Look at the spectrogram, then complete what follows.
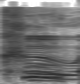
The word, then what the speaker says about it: The Coup: someone else featuring and they pronounce the coup as the coupe which is really weird because they they go with the coupe in here which is really interesting because boots Riley who's kind of the main like Lyricist and vocalist of of the group um always pronounced it as the coup in like their early work and it was just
